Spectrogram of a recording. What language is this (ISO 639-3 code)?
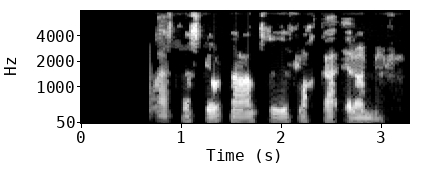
isl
